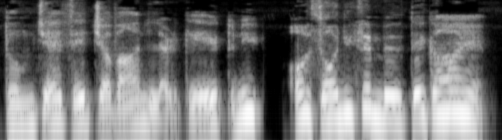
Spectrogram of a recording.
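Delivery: slow, gloating witch voice. Acted. Witch gloating to the young man, slow. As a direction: relish the catch.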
